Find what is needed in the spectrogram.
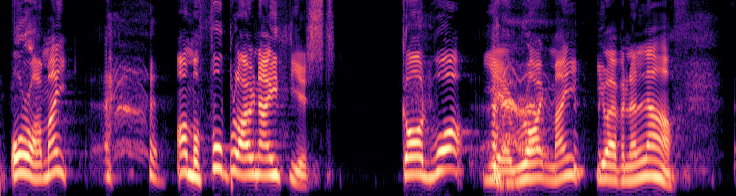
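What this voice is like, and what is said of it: Put-on accent, disguised voice. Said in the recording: “I'll do another voice so they don't know it's me ... It's the only accent I can do.”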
